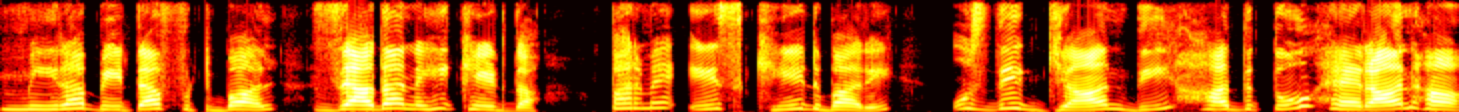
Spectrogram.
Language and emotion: Punjabi, surprised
